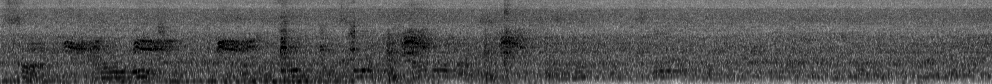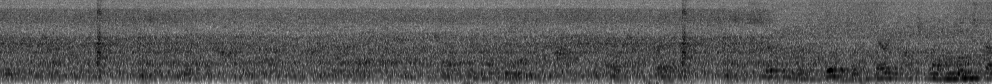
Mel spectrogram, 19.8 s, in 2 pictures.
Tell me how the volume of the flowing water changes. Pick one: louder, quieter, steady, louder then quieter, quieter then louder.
steady.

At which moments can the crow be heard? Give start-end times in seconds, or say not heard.
0.0-5.4.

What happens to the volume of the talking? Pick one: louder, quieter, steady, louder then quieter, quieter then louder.
quieter then louder.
